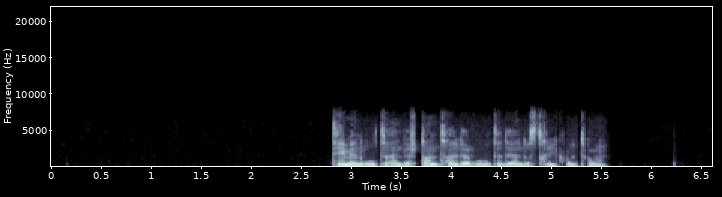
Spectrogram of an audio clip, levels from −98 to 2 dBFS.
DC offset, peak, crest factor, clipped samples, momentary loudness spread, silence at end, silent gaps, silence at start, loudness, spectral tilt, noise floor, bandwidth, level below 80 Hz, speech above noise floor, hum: under 0.1%; -4 dBFS; 18 dB; under 0.1%; 10 LU; 1.05 s; none; 2.8 s; -20 LUFS; -7 dB/octave; -87 dBFS; 7.8 kHz; -60 dBFS; 68 dB; none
